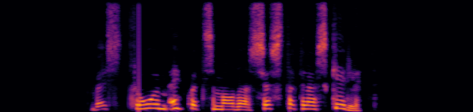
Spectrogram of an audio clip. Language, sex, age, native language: Icelandic, female, 40-49, Icelandic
